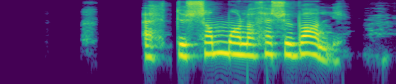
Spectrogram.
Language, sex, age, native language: Icelandic, female, 7, Icelandic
